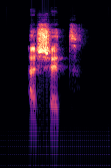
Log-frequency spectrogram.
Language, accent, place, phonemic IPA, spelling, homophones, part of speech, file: French, France, Lyon, /a.ʃɛt/, hachette, hachettes / achète / achètes / achètent, noun, LL-Q150 (fra)-hachette.wav
- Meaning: hatchet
